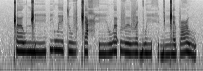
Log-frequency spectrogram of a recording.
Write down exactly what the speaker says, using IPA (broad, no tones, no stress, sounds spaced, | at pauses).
ǁ œː w ŋ͡ǁ iː ʔ i w ɪː t u v ǁ ɛ ħ h iː w œ ʔ v øː v ɛ ɡ w i h ɪ ɡ ɪ ŋ͡ǁ ɛ p ʕ u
